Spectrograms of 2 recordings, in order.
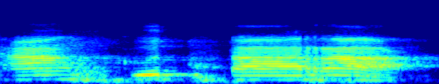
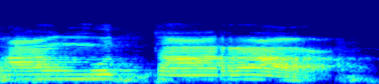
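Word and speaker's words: Aṅguttara: para coba hangout tara-tara dibacanya angkut Tarra atau anguttara kan ini Ang Ang good Tarra bacaan Utara Oke sudah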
